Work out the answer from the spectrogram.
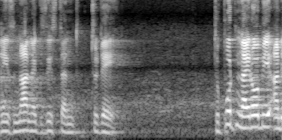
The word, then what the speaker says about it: Nairobi: let us recall that the city is an anglicized pronunciation of encare Nairobi which is a kimasai means which in kimasai means the river of Cool Waters for the Maasai a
